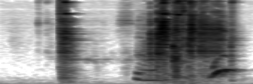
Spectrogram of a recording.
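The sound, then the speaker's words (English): A bottle of hair oil clatters against a bathroom sink in one short, sharp knock, followed by a brief vocal exclamation. “hair oil almost fell in my sink”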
